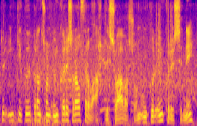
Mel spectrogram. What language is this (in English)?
Icelandic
